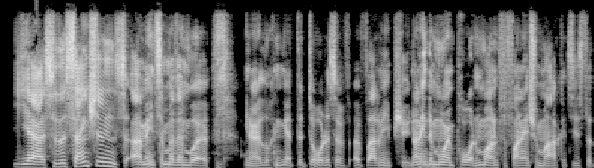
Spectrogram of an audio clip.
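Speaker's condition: No condition

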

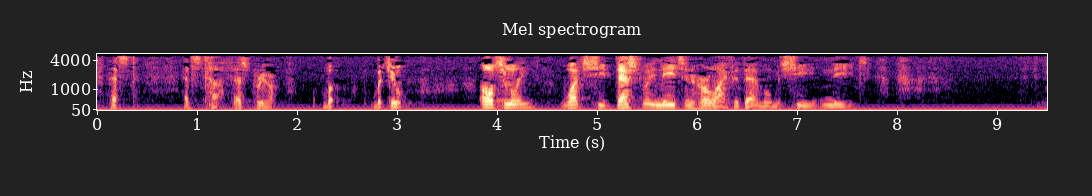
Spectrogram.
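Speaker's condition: Stuttering; lifelong stuttering; gets stuck, never knows if able to say something, listeners asked to wait; repeated sounds, blocks

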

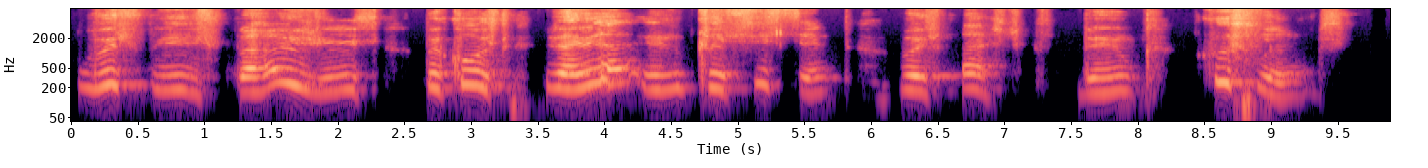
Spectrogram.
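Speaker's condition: Cerebral palsy; born not breathing

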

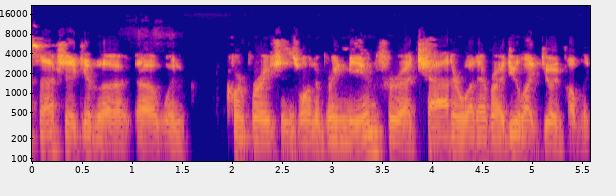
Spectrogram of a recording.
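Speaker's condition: Bilateral cleft lip and palate, severe; congenital bilateral cleft lip and palate, most serious case in British Columbia at birth, facial disfigurement; voice very distorted in childhood, hardly understandable, huge palate cleft, singing helped develop voice

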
